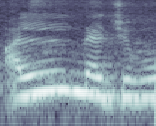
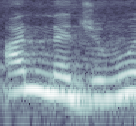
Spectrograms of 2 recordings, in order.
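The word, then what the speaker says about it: النجم: അൽ നജുമു എന്നല്ല പറയുന്നത്, അന്നജുമു എന്നാണ് പറയുന്നത്.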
